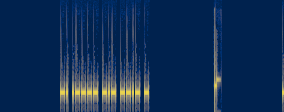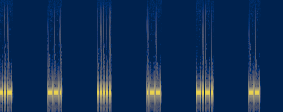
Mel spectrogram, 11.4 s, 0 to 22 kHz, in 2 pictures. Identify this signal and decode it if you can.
Morse code, heard as a keyed tone, about 37 wpm, spaced as for 16 wpm, 700 Hz. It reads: N1KQT KG5WCM
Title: USA Call Signs - 8x Character Spacing - 40wpm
